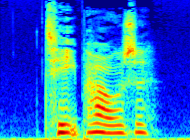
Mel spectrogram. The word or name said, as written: tepause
